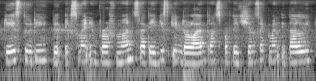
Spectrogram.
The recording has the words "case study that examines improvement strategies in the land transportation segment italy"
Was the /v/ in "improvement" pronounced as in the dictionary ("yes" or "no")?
no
